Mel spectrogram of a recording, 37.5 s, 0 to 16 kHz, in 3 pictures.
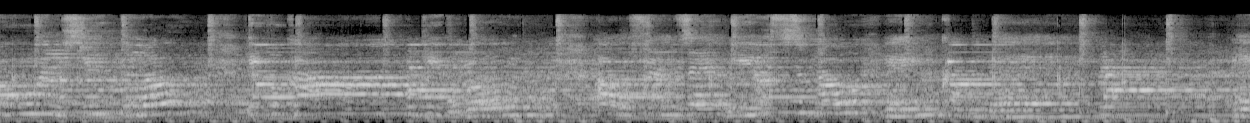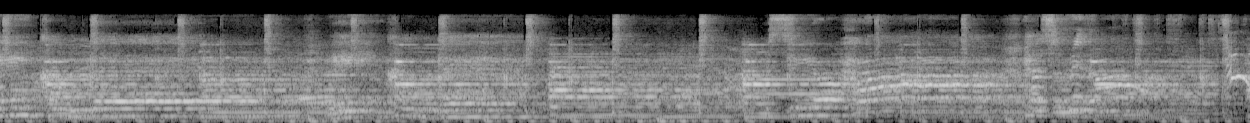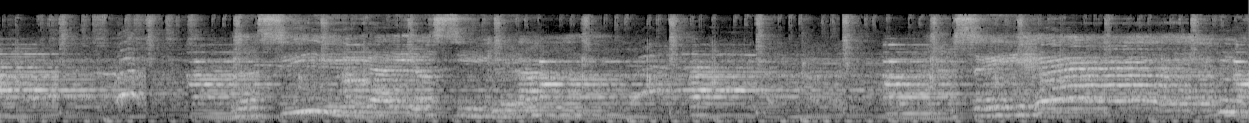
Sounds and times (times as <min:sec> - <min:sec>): Music: 0:00.0 - 0:37.4.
